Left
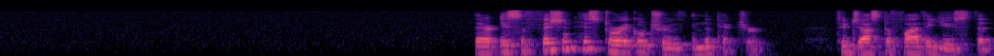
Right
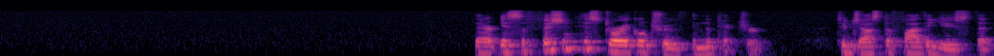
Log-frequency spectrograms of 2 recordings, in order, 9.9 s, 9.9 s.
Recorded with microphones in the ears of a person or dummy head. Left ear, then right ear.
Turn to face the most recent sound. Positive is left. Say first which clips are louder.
# left 3 dB
turn(degrees=45)  # may be behind; listen again after turning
